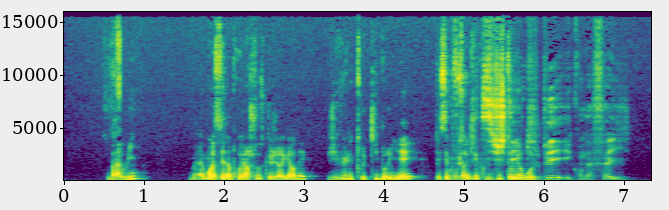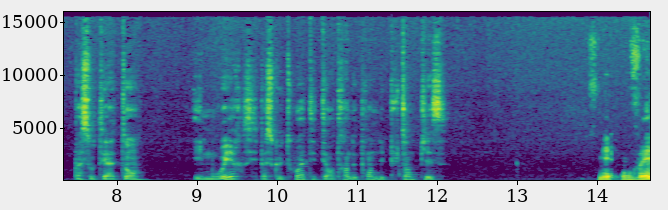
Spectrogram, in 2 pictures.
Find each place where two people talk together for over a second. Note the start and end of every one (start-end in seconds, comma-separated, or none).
4.7-6.0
